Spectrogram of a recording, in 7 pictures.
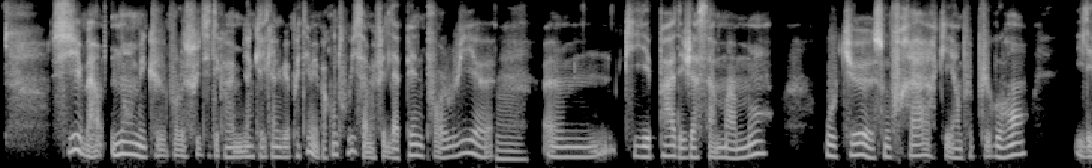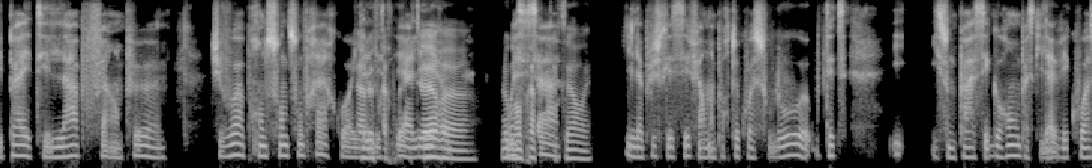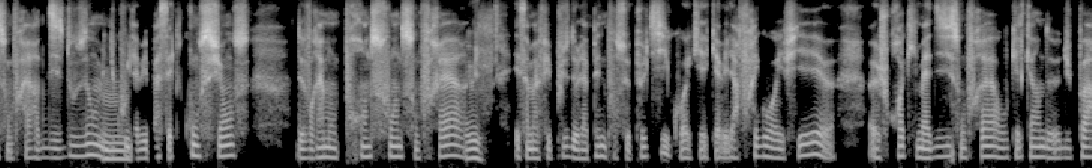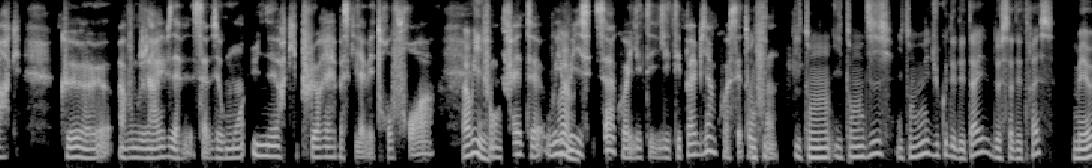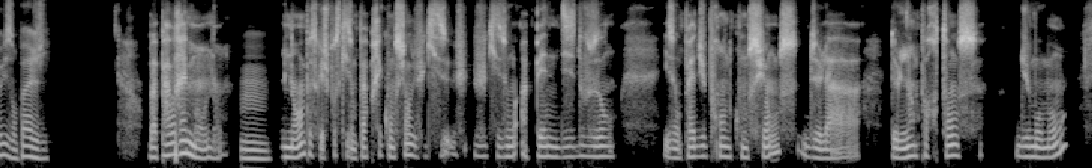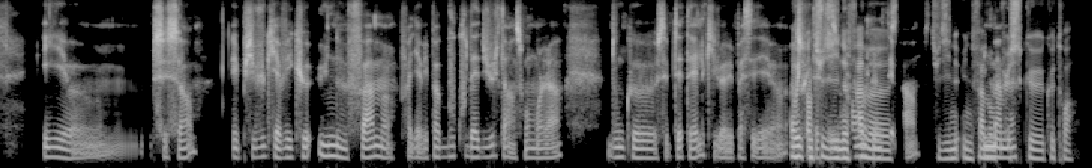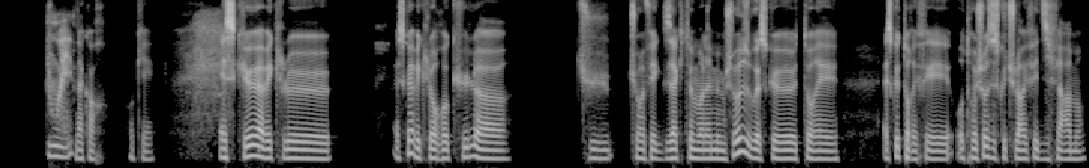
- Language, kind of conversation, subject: French, podcast, Peux-tu me parler d’une fois où ton intuition t’a vraiment guidé ?
- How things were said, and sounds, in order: stressed: "conscience"; other background noise; tapping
